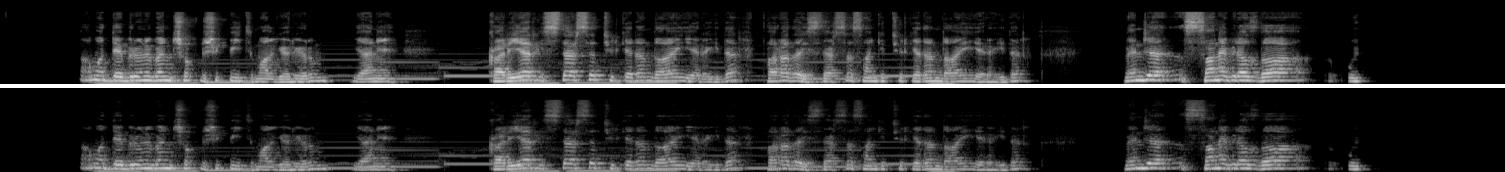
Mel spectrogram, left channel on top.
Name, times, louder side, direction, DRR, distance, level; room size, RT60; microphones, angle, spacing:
voice 1, 0.8-4.0 4.9-10.3 11.2-13.6, left 5 dB, 50° left, 0.4 m, -22 dB
sound 1, 0.9-9.5, left 2 dB, 75° left, 0.8 m, -35 dB
3.4 x 3.0 x 2.9 m
head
